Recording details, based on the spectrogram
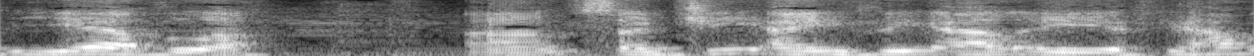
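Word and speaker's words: Gävle: and search for um and spell it gavel g-a-v-l-e this is some the swedish town of yevla so g-a-v-l-e if you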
